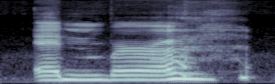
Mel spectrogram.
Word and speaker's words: Edinburgh: I always say it wrong. It's Edinburgh.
